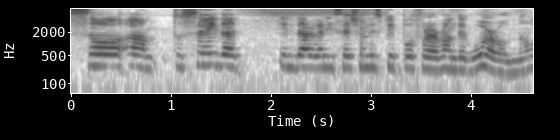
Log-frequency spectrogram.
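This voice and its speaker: An enthusiastic woman with a Spanish accent and a high pitch, in audible room echo. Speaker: radio host. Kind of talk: interview.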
